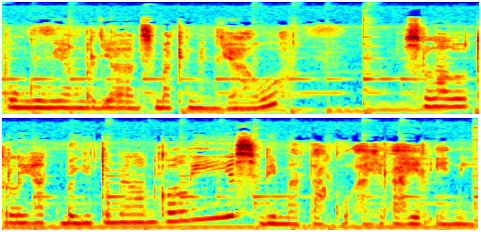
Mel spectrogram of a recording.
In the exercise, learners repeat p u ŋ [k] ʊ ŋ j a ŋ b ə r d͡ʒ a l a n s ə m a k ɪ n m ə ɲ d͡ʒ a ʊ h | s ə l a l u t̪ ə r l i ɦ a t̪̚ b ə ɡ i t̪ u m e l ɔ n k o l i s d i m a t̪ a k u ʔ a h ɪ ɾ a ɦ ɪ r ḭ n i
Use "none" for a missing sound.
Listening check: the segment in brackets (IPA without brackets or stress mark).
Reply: ɡ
